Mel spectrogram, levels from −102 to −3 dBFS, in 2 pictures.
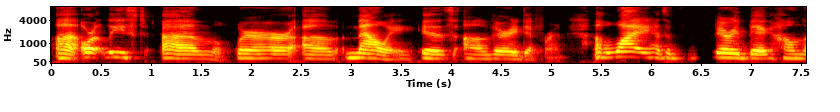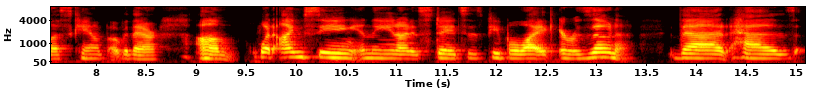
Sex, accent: female, American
